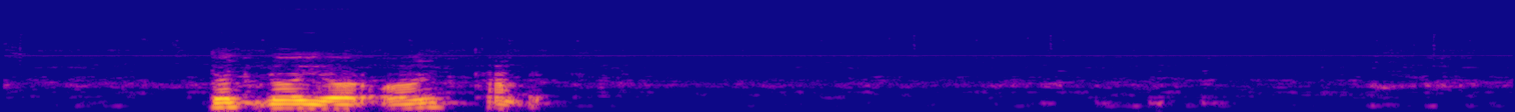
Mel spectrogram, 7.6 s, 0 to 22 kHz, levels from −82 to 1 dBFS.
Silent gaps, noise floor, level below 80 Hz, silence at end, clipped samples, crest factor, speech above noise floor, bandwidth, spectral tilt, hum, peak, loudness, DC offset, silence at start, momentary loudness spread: none; -68 dBFS; -60 dBFS; 4.9 s; under 0.1%; 20 dB; 52 dB; 3.7 kHz; -11.5 dB/octave; none; -2 dBFS; -17 LUFS; under 0.1%; 1.05 s; 15 LU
